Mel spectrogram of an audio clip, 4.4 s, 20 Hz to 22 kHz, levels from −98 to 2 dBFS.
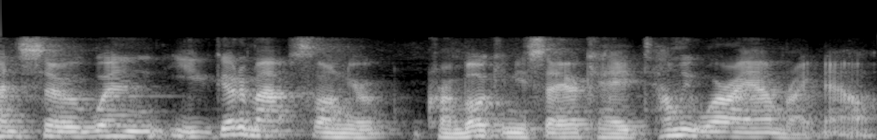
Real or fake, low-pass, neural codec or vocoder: real; 7.2 kHz; none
